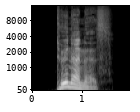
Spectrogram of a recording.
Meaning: strong/mixed nominative/accusative neuter singular of tönern
- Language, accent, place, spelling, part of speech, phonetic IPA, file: German, Germany, Berlin, tönernes, adjective, [ˈtøːnɐnəs], De-tönernes.ogg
